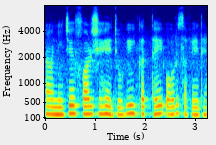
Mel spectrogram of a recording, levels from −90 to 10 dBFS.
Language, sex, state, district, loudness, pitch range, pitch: Hindi, female, Uttar Pradesh, Hamirpur, -16 LUFS, 185-200 Hz, 195 Hz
